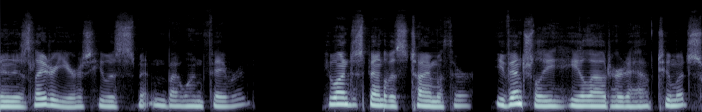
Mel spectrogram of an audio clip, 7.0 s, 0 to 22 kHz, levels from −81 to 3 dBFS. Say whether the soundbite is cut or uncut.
cut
